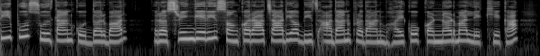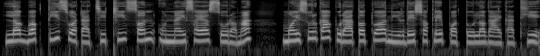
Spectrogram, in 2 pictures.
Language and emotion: Nepali, neutral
